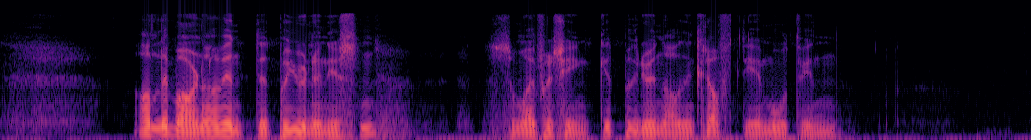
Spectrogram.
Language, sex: Norwegian, male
